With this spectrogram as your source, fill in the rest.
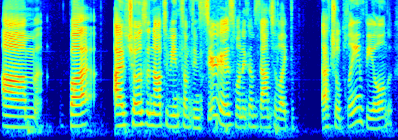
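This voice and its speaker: A woman's voice: medium pitch, moderate pace, pushed and bright. A woman in her thirties talking bluntly and at length in a casual podcast chat, swearing freely. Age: 30s.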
